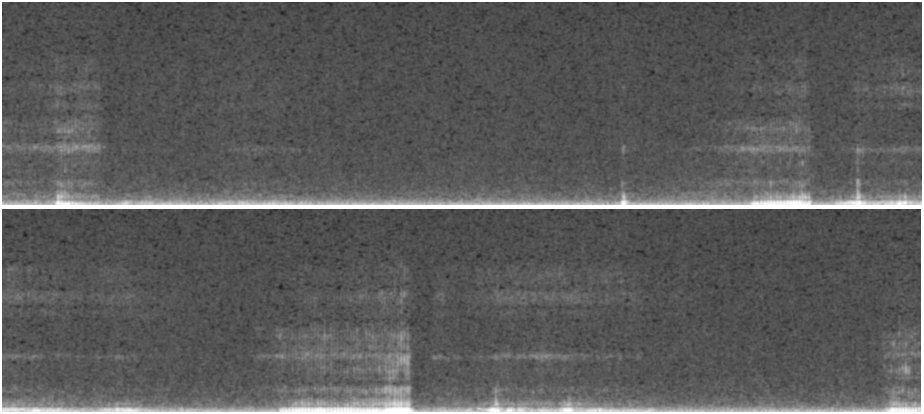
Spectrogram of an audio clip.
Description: My white boxer sleeping and snoring after a long day.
